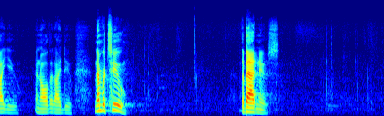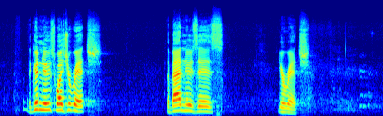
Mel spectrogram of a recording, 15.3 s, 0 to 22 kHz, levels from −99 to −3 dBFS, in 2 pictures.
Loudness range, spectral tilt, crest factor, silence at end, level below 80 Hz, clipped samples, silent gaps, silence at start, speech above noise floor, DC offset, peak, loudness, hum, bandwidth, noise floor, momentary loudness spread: 10 LU; -3.5 dB/octave; 26 dB; 1.5 s; -86 dBFS; under 0.1%; none; 0 s; 50 dB; under 0.1%; -4 dBFS; -26 LUFS; none; 13 kHz; -77 dBFS; 20 LU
